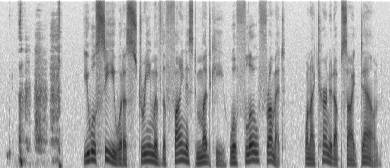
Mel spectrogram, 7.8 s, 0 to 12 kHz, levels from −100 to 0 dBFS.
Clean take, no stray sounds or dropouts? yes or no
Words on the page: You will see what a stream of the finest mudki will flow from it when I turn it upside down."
no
